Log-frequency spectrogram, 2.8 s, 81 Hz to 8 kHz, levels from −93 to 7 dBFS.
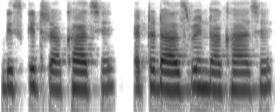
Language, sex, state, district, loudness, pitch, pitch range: Bengali, female, West Bengal, Jhargram, -18 LUFS, 220 Hz, 210-225 Hz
